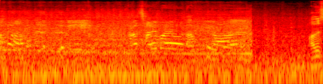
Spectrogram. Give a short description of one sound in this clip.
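A young man talks cheerfully up close.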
